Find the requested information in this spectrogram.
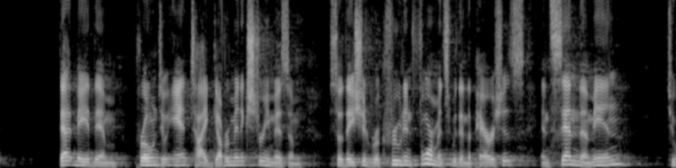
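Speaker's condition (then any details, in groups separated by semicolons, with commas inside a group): No condition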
